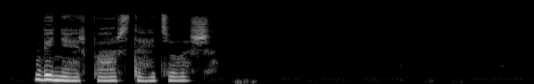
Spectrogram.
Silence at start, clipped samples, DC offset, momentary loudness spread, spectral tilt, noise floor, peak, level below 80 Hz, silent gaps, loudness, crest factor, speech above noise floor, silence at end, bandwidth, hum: 0.35 s; under 0.1%; under 0.1%; 11 LU; -6 dB/octave; -71 dBFS; -6 dBFS; -70 dBFS; none; -24 LUFS; 22 dB; 48 dB; 3.25 s; 11 kHz; none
